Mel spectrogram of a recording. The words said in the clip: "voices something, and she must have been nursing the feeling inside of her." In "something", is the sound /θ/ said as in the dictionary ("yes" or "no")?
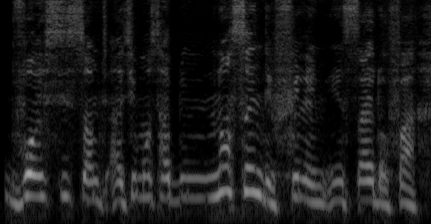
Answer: no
